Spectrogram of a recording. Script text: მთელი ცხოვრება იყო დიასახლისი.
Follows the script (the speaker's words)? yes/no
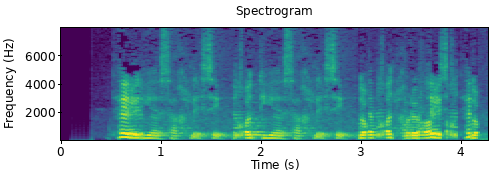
no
